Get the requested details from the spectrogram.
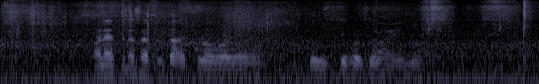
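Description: A young man reads out calmly outdoors, close by.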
